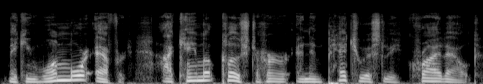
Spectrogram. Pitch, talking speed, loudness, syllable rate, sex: 140 Hz, 175 wpm, -17 LUFS, 5.0 syllables/s, male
